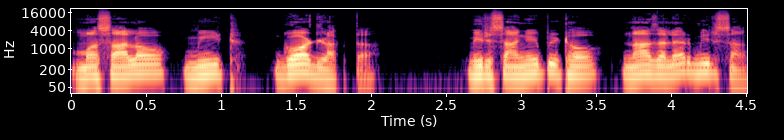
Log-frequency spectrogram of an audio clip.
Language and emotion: Goan Konkani, neutral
